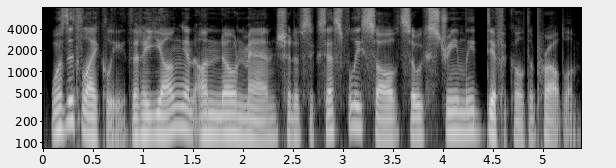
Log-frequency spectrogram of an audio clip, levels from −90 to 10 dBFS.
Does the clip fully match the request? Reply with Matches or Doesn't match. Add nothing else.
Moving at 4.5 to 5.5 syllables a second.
Doesn't match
